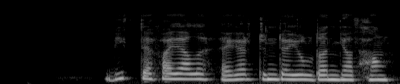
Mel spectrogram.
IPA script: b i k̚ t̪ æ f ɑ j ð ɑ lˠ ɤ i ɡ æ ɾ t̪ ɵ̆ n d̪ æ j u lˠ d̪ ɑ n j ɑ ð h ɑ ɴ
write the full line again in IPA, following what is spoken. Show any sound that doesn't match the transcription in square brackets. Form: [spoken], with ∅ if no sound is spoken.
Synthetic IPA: b i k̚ t̪ æ f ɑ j ð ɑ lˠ ɤ [æ] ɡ æ ɾ t̪ ɵ̆ n d̪ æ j u lˠ d̪ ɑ n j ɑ ð h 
